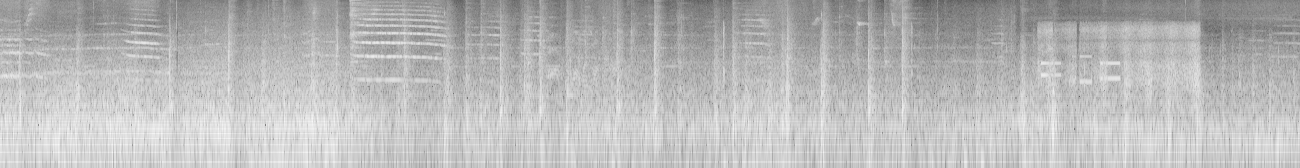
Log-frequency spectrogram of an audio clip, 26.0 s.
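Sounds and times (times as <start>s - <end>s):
train wheels clacking over rail joints: 4.5s - 18.5s
wheel squeals: 17.1s - 18.0s
short beeps: 20.8s - 22.9s
scanner radio hiss: 20.8s - 24.1s.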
